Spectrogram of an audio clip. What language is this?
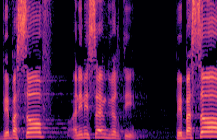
Hebrew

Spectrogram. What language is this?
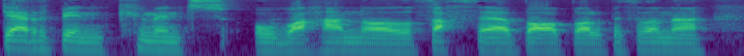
Welsh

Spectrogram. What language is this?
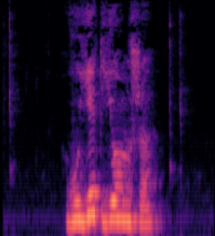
Mari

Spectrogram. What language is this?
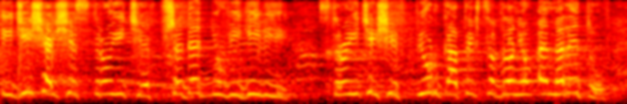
Polish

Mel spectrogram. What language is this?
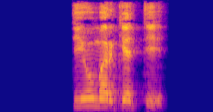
Bateri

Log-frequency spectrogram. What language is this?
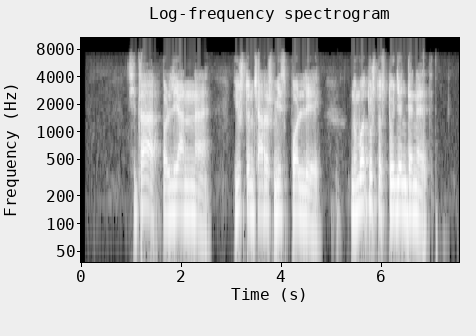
Mari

